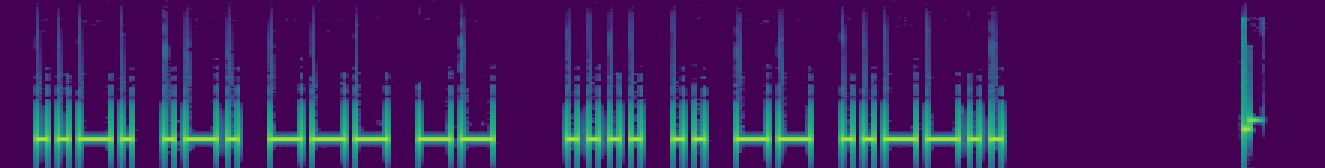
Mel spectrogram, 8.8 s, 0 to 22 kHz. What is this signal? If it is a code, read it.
Morse code, heard as a keyed tone, about 17 wpm, 700 Hz. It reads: FROM HIM?
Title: Sentences from Top 1300 Words 17wpm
